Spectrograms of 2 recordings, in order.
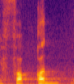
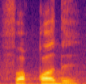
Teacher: دال ساکن ہے لیکن حرف قلقلہ ہے، تو یہاں پر ادائیگی کے وقت آواز لوٹتی بھی محسوس ہونی چاہیے، فقد نہیں، فقد۔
